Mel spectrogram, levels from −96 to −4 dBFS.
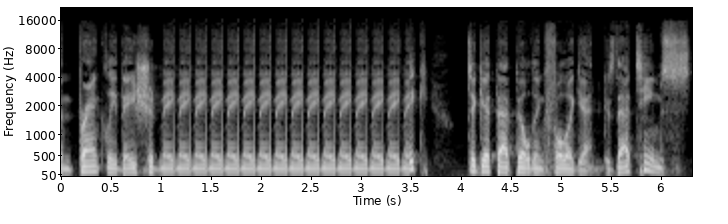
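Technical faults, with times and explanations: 1.12–3.48 s, broken-record loop: after "frankly they should", one 0.16 s fragment repeats identically 15 times until "to get that building", likely from a stalled stream resending its last piece. Unlike echo, the copies never decay, and the speech meant for that span is lost.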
